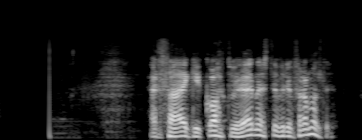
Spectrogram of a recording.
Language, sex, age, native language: Icelandic, male, 40-49, Icelandic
